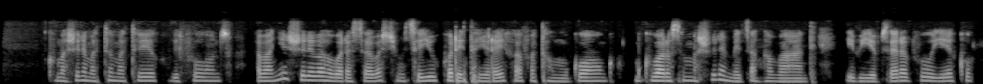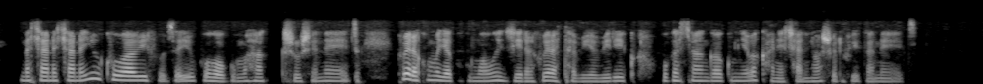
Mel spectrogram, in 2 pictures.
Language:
Rundi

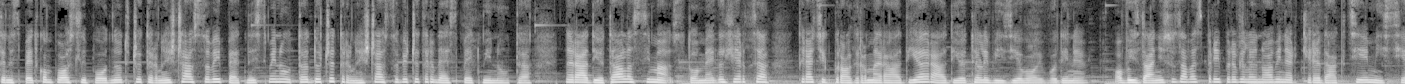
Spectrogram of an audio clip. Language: Croatian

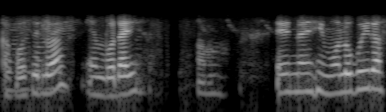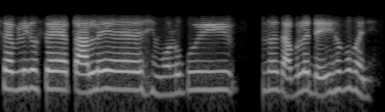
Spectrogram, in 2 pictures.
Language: Assamese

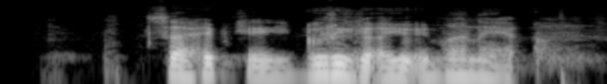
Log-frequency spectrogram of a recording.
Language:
Somali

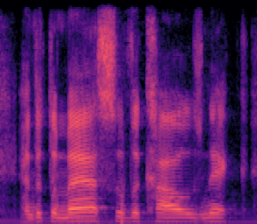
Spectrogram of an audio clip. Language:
English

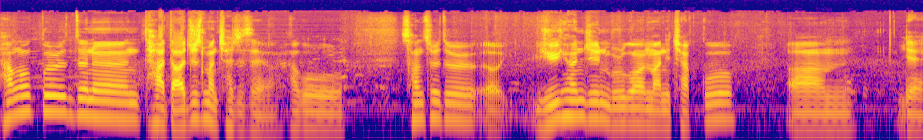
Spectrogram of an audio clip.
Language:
Korean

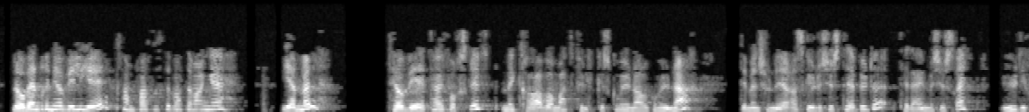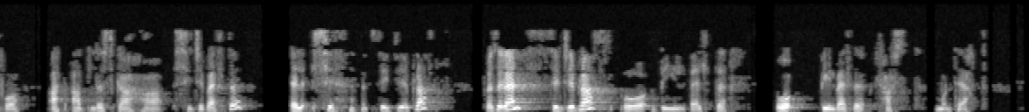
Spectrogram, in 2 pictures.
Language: Norwegian Nynorsk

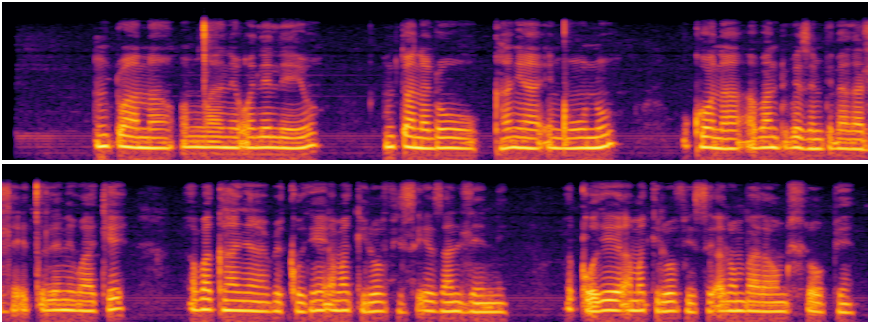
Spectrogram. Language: North Ndebele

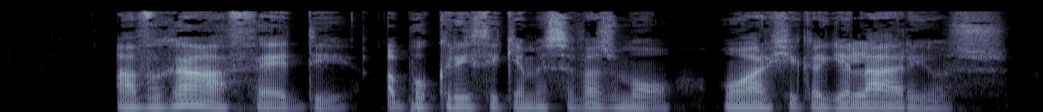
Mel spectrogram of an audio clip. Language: Greek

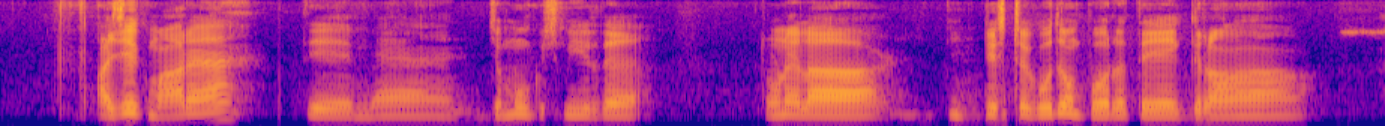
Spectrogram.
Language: Dogri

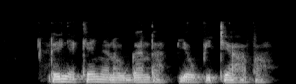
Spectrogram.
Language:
Swahili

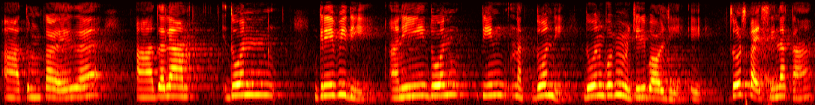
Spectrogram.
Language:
Konkani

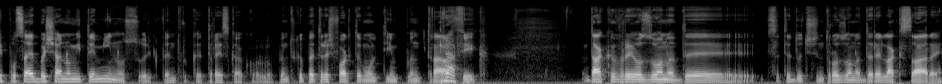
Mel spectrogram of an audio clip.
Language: Romanian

